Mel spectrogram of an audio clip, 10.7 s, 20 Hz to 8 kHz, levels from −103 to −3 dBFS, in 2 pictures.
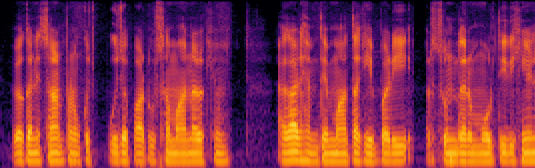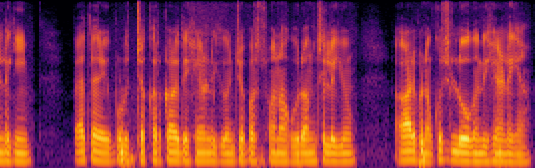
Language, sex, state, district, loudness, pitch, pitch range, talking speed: Hindi, male, Uttarakhand, Uttarkashi, -21 LUFS, 100 Hz, 100-105 Hz, 200 wpm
